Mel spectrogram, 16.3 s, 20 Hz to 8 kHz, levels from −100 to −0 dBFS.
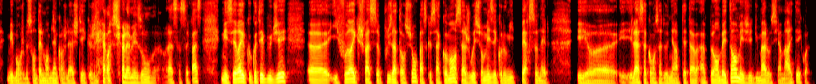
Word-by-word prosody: mais 90 +1 -2
bon, 80 -4 -4
je 75 - -11
me 75 - -8
sens 75 +1 -5
tellement 80 0 -1
bien 85 0 -2
quand 70 - -7
je 75 - -8
l'ai 75 - -3
acheté 75 0 -4
que - - -7
je - - -6
l'ai - - +1
reçu - - +2
à - - +9
la 90 -1 +2
maison. 90 +1 -3 0.2
Voilà, 100 -2 -4
ça 80 - -5
s'efface. 80 - -2 0.4
Mais 95 -2 +3
c'est 105 +5 +4
vrai 120 +2 +10
que - - -6
côté 115 +4 +4
budget, 110 +6 +4 0.5
heu, 95 -1 +3
il 95 -4 -6
faudrait 105 +5 +4
que - - -6
je - - +1
fasse 100 -1 +2
plus 110 -1 -3
attention 85 +11 +1
parce - - -2
que 90 - -9
ça 85 +1 -2
commence 105 +7 +1
à 85 - +3
jouer 95 +4 -1
sur 90 0 -2
mes 95 0 0
économies 90 -1 -3
personnelles 80 -4 -1 0.6
et 80 -1 -2
heu, 75 -2 -2
et - - -11
et - - -3
là, - - +5
ça - - -1
commence 85 -1 -4
à 85 - -4
devenir 80 +1 -4
un 80 - -3
peut 85 +3 -6
être - - -10
un 85 -1 0
un 85 - -4
peu 95 +4 -2
embêtant, 95 +9 +4
mais 100 -8 +3
j'ai 80 0 -5
du 80 +1 -7
mal 90 0 +1
aussi 80 +1 -8
à - - -6
m'arrêter 75 0 -2
quoi. - - -14
90 Hz, 255 wpm, -24 LUFS, 80-95 Hz, 0.6 s, vrai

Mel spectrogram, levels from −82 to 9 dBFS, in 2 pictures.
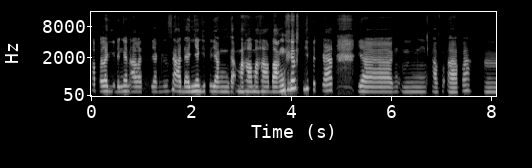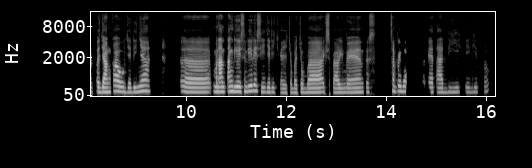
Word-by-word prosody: apalagi 230 -2 +1
dengan 230 +1 -3
alat 210 0 -1 0.2
yang 215 -1 -7 0.2
seadanya 220 +1 +2
gitu, 230 +1 -9
yang 215 -2 0 0.2
gak - - 0
mahal-mahal 215 0 +1
banget, 255 - +6
gitu 325 -2 -4 0.2
kan, 255 +2 +3 0.5
yang, 205 -2 0 0.2
mmm, 205 0 -14
ap 195 -1 -6
apa, 200 +6 -3 0.3
eee, 200 0 -11
terjangkau 200 +3 +5
jadinya, 205 +5 0 0.6
eee, 195 -2 +2
menantang 210 +1 +5
diri 215 -1 +5
sendiri 235 +3 +1
sih, 210 -4 -5
jadi 195 -1 -3
kayak 170 -3 -9
coba-coba, 180 +1 -3 0.3
eksperimen, 185 +1 -2
terus 195 -1 -11 0.2
sampai 230 -1 -1
dapat 220 - -3 0.3
kayak 200 -1 -4
tadi, 190 +1 -6
kayak 195 0 -14
gitu. 210 +3 -21
210 Hz, 130 wpm, -22 LUFS, 195-225 Hz, 0.6 s, banget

